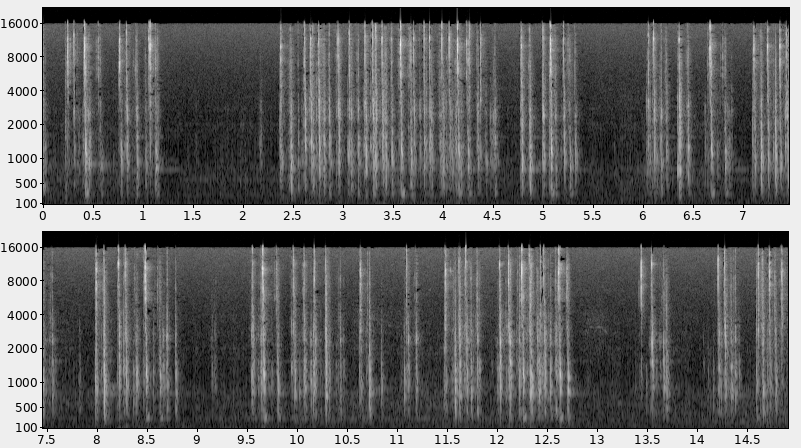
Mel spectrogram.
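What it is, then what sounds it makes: Mechanical keyboard typing. Fast fingertip typing on a retro typewriter-style mechanical keyboard with round plastic keycaps set in chrome rings. Bursts of sharp, bright clicky keystrokes run in quick rattling runs separated by short pauses, each click dying away almost instantly.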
